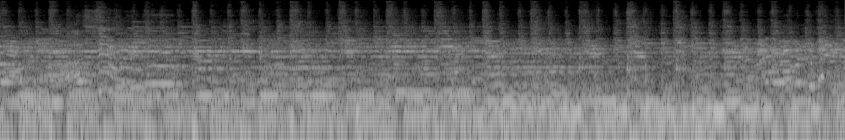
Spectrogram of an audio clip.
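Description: A live guitar trio playing dance music over a sound system, loud and steady with a strong bass line.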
